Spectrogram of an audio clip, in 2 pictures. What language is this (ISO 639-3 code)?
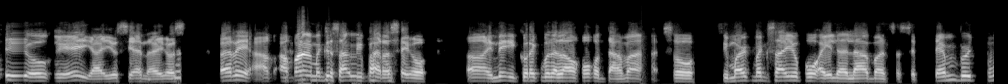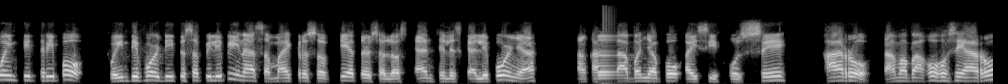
fil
